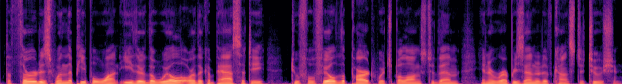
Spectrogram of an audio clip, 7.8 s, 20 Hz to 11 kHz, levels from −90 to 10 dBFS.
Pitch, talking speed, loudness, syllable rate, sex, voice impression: 125 Hz, 195 wpm, -18 LUFS, 5.7 syllables/s, male, very masculine, adult-like, middle-aged, thick, tensed, powerful, slightly bright, slightly soft, clear, fluent, cool, intellectual, very refreshing, very sincere, calm, friendly, reassuring, unique, elegant, slightly wild, sweet, slightly lively, kind, slightly modest, slightly light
